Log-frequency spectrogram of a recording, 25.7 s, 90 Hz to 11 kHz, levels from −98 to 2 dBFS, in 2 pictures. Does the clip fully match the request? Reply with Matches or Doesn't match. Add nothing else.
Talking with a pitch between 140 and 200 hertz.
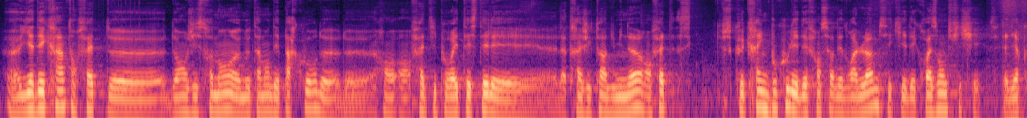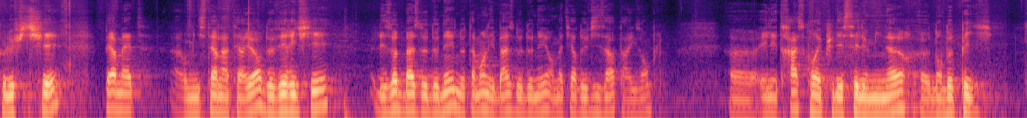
Doesn't match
